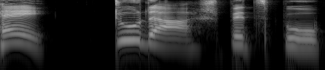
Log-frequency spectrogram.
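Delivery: roaring, loud, drawn-out bellow. A soldier points at master saddler Pflug in his old uniform, bellowing. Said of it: "brüllte da ein Soldat".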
